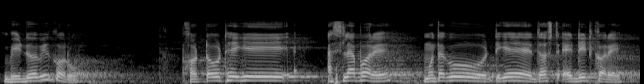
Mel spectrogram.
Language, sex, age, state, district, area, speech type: Odia, male, 18-30, Odisha, Nayagarh, rural, spontaneous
